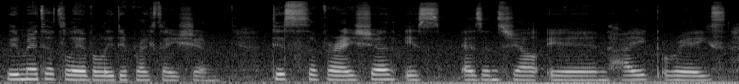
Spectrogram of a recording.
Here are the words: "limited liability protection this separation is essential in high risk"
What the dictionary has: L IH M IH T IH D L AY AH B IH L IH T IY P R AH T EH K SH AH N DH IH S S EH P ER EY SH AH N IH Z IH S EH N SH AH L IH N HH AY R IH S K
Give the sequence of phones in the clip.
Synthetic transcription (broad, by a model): L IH M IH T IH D L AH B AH L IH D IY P R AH S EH SH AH N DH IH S S EH P ER EY SH AH N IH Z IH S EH N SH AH L IH N HH AY R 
